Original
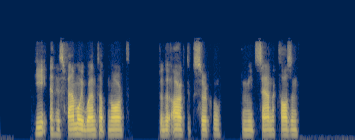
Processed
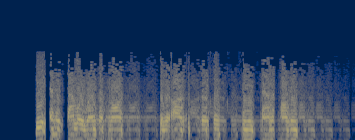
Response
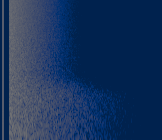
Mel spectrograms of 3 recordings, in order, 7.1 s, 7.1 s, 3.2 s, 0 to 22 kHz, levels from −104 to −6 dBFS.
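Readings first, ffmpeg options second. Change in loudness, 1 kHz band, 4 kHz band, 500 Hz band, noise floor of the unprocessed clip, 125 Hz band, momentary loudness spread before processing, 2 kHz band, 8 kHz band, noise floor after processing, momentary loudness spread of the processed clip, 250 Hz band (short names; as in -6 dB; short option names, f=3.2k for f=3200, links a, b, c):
-15.5 dB, -18.0 dB, -18.5 dB, -15.0 dB, under -85 dBFS, -7.5 dB, 14 LU, -13.5 dB, n/a, under -85 dBFS, 16 LU, -10.5 dB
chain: -af "lowpass=f=1.8k:w=0.5412,lowpass=f=1.8k:w=1.3066,adynamicequalizer=threshold=0.0355:dfrequency=770:dqfactor=0.76:tfrequency=770:tqfactor=0.76:attack=5:release=100:ratio=0.375:range=3:mode=cutabove:tftype=bell,areverse,acompressor=threshold=-32dB:ratio=20,areverse,alimiter=level_in=5.5dB:limit=-24dB:level=0:latency=1:release=46,volume=-5.5dB,acrusher=bits=7:mix=0:aa=0.5,asoftclip=type=hard:threshold=-38dB,aecho=1:1:351|702|1053|1404:0.2|0.0918|0.0422|0.0194,volume=7dB" -ar 16000 -c:a libmp3lame -b:a 16k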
